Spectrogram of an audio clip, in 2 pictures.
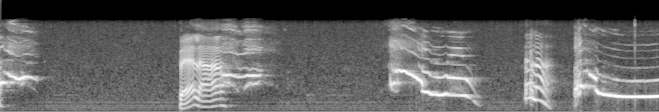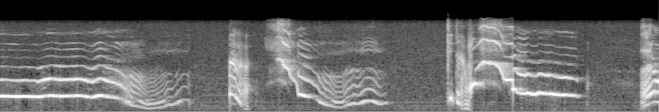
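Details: Staffordshire Bull Terrier crossed with Jack Russell "talking" in reply to its owner; drawn-out tonal howls that rise then fall and waver, several separated by short pauses, with a person calling and saying "down" before.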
